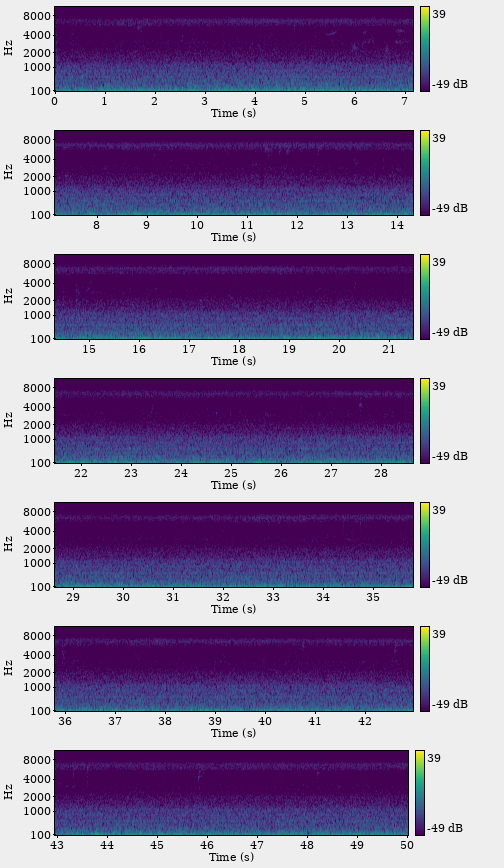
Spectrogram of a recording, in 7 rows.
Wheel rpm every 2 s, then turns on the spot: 0, 0, 0, 0, 0, 0, 0, 0, 0, 0, 0, 0, 0, 0, 0, 0, 0, 0, 0, 0, 0, 0, 0, 0, 0.
none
